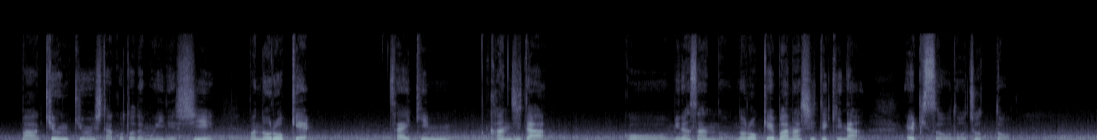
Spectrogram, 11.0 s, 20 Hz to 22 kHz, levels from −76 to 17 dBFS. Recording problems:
wind noise on the microphone; occasional gusts; 10 dB below the speech

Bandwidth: 16.5 kHz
